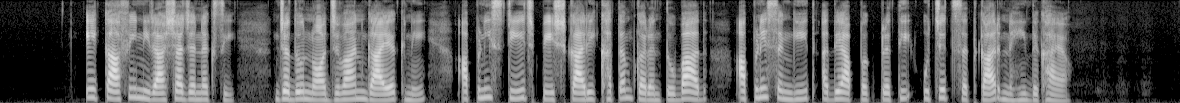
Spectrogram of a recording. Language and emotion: Punjabi, sad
